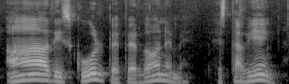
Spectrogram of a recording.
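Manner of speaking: very soft, low apologetic voice; hushed, placating retold apology; meek apology. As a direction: imitate a man backing down softly. Retold man meekly apologizing to complainer.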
